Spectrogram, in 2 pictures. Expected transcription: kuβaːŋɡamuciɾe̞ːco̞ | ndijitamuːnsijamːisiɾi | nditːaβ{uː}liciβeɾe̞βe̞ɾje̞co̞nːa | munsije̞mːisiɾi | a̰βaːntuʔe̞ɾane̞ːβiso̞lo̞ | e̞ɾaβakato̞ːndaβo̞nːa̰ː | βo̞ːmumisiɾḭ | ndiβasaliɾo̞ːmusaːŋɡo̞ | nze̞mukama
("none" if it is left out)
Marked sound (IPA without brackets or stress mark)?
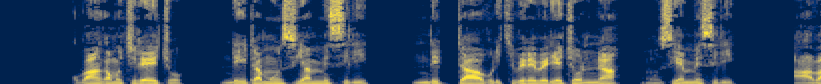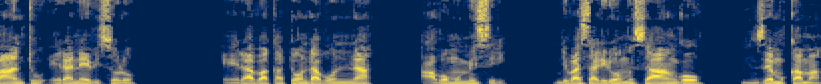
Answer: u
